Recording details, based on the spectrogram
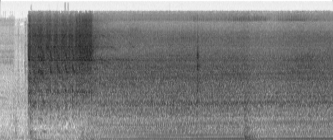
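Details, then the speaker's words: Bone-stock Honda Civic CX hatchback (EG) with a swapped-in stock single-cam engine; quick crank catches at once and settles into a smooth, even idle with no knocks or misses. Healthy, no check engine light; key had been inserted backwards. "So you guys heard the car turn on, and now I got to figure out why it's not cranking from the inside of the car. Sounds good. Sounds freaking awesome."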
